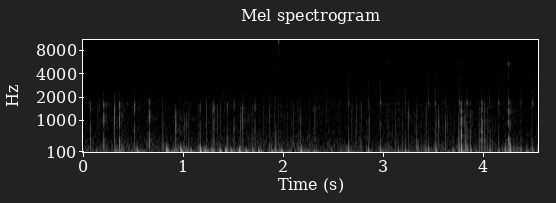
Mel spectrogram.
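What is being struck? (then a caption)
Glass candle jar filled with wax. Fingernails tap rapidly on a rectangular clear glass candle jar filled with red wax, held close to the microphone. The quiet, irregular taps come as soft, dull clicks with a deep thud and almost no ring, heavier in the middle and again near the end.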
